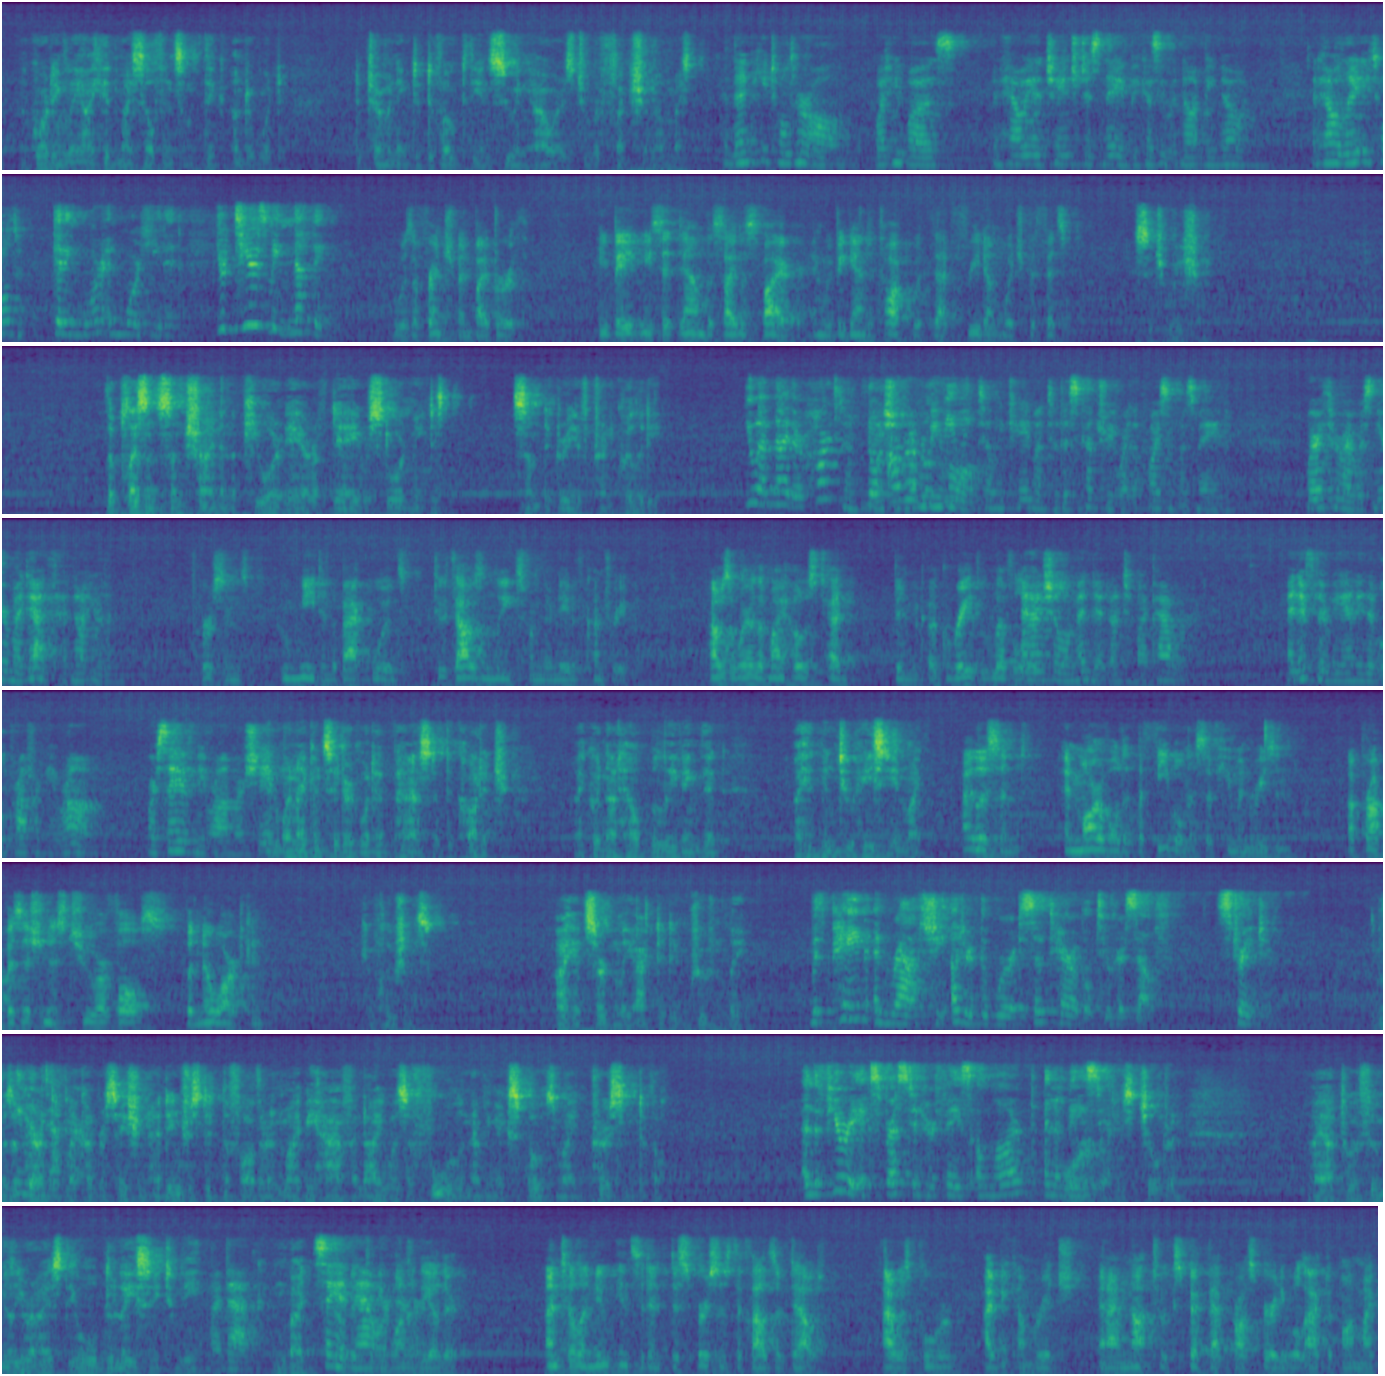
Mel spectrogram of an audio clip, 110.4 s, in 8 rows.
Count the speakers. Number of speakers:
four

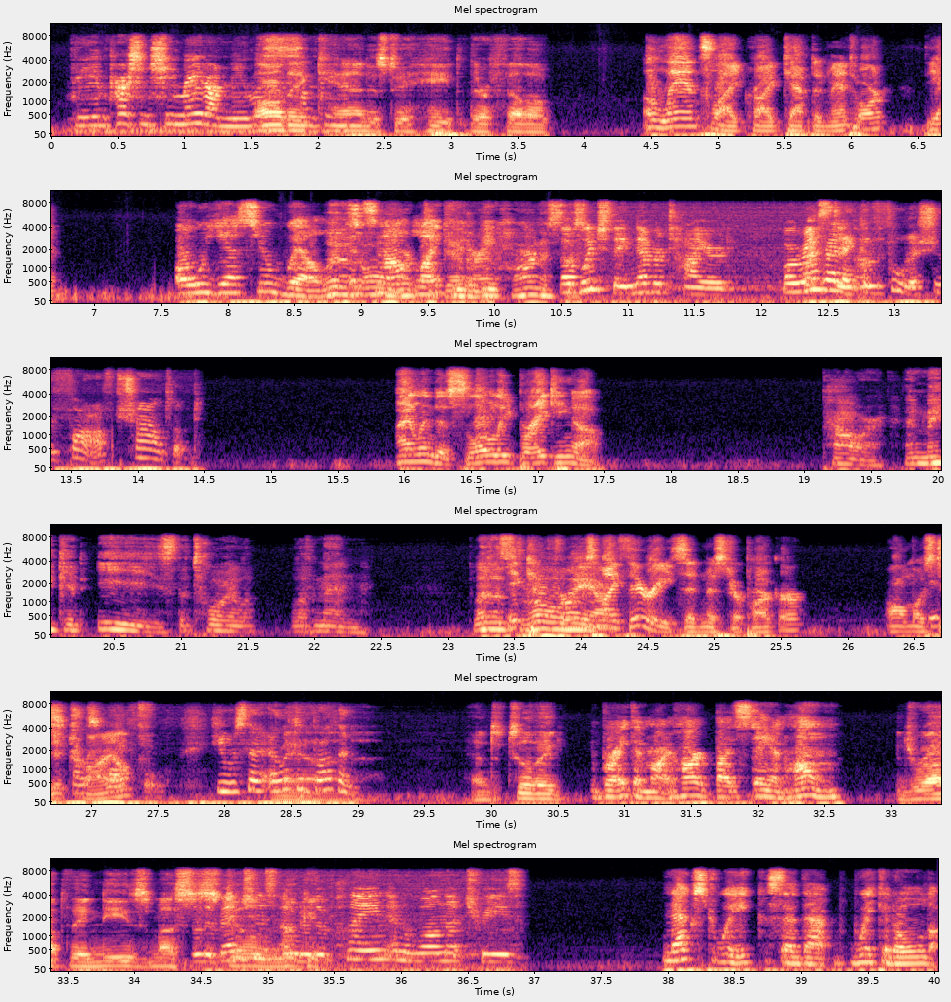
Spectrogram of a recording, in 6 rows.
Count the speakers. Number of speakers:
seven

